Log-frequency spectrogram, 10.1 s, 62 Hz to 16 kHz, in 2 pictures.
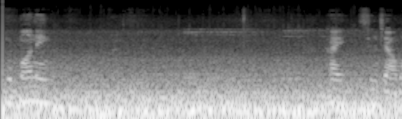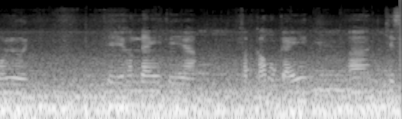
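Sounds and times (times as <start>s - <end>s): car rumbling from inside cabin: 0.0s - 10.0s.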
